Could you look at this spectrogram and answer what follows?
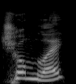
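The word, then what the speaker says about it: Cholmondeley: name he quipped um he pointed out that it's actually pronounced Chumley okay fair enough I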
